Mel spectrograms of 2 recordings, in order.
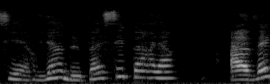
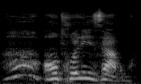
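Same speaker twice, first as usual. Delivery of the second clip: usual speaking voice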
